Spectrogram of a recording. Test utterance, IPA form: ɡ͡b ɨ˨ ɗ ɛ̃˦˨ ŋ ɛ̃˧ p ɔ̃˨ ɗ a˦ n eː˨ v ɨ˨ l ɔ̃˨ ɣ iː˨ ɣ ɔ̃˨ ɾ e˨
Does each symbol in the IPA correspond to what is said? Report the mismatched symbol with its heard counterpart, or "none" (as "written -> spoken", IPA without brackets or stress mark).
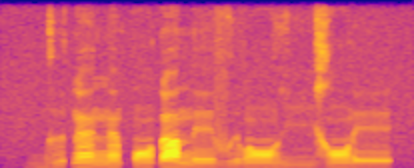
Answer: none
